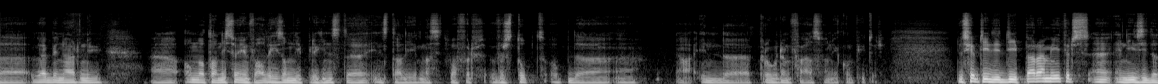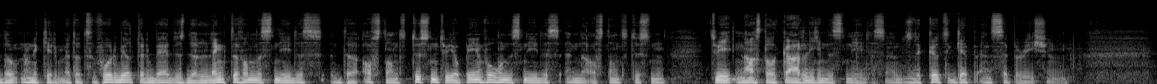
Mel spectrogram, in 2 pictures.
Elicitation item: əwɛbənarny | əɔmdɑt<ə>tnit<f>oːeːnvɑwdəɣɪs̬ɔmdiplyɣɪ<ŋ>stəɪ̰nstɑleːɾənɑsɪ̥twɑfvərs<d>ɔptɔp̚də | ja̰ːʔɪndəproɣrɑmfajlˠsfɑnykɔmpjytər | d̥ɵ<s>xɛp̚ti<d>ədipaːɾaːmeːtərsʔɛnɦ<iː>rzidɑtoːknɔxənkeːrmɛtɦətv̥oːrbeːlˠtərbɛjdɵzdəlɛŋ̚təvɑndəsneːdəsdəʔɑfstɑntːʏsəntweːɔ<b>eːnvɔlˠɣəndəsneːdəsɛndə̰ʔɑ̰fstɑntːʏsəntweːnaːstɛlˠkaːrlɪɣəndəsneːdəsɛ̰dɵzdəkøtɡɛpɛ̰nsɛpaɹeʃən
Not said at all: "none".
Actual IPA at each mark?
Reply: ɑ, s, n, t, s, d, iː, p

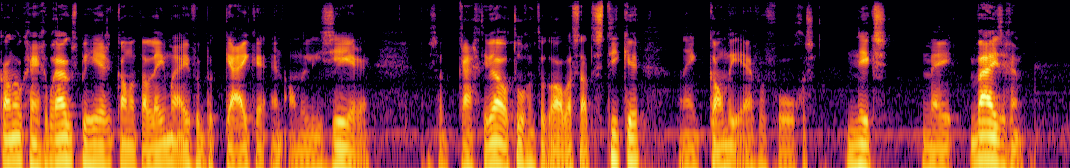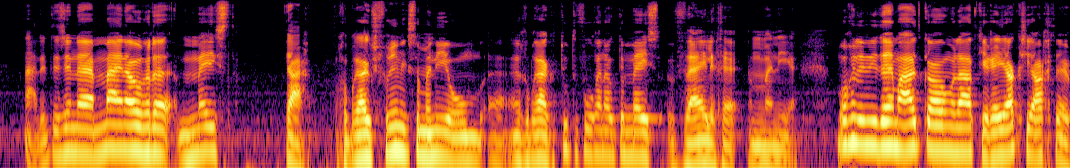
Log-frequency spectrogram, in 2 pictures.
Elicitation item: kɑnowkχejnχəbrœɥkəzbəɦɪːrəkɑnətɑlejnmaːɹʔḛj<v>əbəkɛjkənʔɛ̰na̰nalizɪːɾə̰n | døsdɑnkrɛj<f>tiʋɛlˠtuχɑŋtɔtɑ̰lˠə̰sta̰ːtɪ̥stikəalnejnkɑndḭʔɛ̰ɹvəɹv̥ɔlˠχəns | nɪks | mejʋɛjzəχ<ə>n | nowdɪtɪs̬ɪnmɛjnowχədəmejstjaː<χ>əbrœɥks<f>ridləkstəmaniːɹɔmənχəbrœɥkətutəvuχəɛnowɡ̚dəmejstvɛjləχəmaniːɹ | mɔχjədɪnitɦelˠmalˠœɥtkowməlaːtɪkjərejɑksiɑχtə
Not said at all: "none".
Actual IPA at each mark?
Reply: v, χ, ə, χ, f

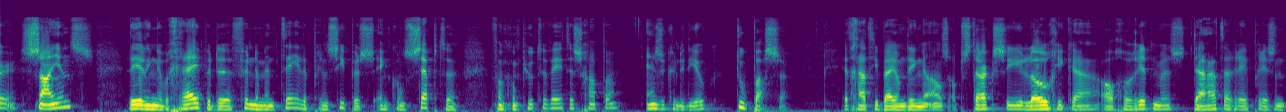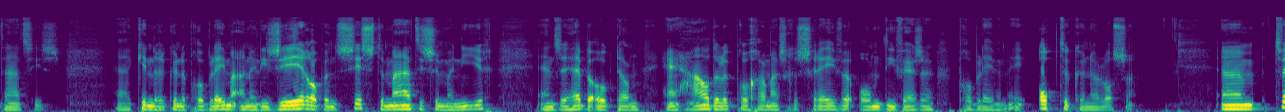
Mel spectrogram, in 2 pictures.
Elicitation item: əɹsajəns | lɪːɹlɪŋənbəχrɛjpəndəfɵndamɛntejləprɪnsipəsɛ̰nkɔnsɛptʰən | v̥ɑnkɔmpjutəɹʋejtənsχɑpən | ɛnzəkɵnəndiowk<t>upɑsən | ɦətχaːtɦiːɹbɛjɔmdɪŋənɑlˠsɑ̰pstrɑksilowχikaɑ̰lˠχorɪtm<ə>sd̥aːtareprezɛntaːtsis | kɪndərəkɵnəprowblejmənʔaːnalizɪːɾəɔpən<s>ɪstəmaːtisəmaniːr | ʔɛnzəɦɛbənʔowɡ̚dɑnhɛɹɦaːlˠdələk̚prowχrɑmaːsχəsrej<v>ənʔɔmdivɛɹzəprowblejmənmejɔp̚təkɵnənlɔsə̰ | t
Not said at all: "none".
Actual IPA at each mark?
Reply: t, ə, s, v

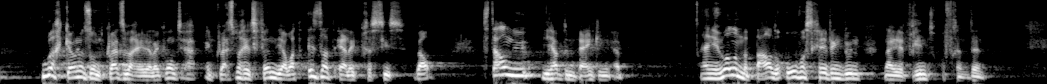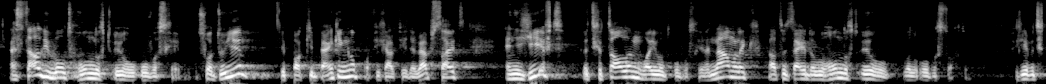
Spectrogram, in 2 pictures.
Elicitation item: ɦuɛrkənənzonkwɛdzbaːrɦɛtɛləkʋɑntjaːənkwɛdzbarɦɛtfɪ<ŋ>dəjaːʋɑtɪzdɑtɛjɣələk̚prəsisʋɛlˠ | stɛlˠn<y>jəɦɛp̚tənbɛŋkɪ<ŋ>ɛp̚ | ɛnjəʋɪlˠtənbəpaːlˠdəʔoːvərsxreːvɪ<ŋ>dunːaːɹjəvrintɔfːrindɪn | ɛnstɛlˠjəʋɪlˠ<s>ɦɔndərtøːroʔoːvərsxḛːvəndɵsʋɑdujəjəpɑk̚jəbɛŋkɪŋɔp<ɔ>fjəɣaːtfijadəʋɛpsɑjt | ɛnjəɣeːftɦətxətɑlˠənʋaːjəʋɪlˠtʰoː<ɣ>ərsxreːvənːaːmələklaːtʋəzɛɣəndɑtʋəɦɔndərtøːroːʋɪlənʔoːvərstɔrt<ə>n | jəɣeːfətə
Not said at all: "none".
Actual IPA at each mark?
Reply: n, y, ŋ, ŋ, t, ɔ, v, ə

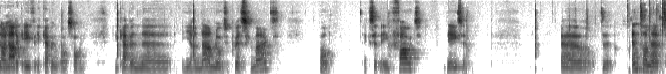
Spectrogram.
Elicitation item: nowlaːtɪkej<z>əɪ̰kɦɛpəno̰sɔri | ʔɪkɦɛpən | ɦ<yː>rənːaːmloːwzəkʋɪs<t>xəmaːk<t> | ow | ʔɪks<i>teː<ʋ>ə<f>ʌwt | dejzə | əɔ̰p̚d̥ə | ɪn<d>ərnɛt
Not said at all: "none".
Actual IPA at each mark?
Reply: v, iː, t, t, ɪ, v, f, t

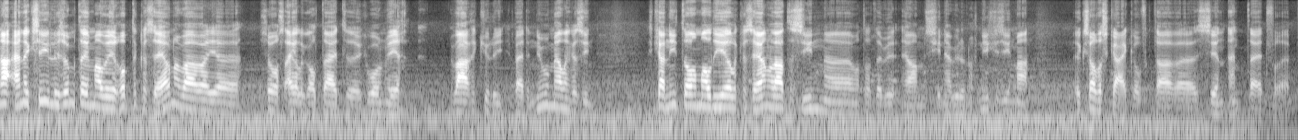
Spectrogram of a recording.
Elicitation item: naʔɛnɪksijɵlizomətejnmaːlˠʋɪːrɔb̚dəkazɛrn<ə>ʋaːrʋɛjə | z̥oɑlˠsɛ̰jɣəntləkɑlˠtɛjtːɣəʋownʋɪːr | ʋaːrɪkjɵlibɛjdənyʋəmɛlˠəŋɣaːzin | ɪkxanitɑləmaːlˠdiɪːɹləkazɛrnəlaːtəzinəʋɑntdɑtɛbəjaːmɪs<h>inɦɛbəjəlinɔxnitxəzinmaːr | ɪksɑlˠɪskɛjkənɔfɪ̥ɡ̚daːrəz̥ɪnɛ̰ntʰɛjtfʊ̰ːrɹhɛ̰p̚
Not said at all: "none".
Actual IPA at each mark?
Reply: ə, x

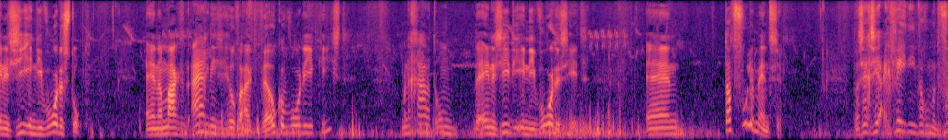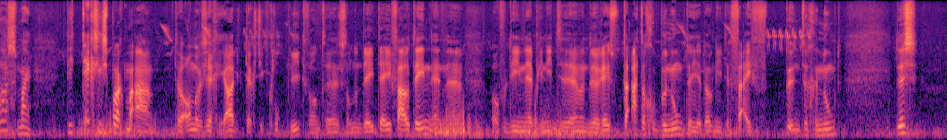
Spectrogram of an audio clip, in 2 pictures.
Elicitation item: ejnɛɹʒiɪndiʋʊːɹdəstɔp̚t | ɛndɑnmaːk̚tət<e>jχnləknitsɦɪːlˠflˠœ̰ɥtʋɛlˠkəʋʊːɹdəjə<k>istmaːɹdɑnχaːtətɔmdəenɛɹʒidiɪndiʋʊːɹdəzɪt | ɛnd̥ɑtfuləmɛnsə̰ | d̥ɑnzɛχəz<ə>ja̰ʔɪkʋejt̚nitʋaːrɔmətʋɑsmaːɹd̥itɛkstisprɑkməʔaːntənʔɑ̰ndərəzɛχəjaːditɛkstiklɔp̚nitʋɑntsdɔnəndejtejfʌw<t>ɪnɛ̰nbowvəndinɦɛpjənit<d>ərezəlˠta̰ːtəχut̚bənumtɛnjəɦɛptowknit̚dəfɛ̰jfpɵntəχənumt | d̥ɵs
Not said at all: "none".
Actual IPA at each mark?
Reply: ɛ, k, ə, t, d

